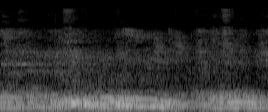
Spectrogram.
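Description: A racing pigeon, a short-tailed long-distance bird, cooing close by in soft, throaty, rolling low notes that swell and fade over a couple of seconds.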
